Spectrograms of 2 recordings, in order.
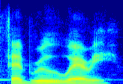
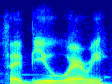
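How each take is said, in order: First: The first r sound is pronounced. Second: The first r sound is dropped. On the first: "or with the R" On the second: "We have two acceptable forms"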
